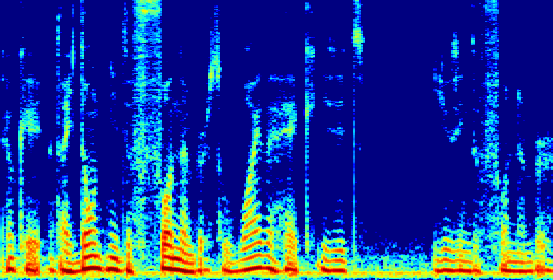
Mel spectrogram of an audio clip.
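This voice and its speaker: With a French accent, a man speaks in a fairly low, somewhat breathy voice with a dark, mellow tone. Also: ordinary pitch variation, moderate pace. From France. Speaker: software developer streamer. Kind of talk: casual live stream coding chat. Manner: hesitant, many fillers.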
